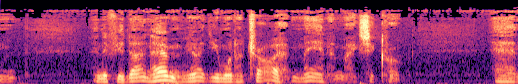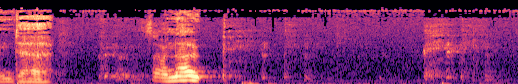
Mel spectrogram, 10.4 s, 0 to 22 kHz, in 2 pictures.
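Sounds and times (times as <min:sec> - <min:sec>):
speech: 0:00.0 - 0:04.2, 0:04.9 - 0:05.8, 0:06.7 - 0:07.5
low steady hum: 0:00.0 - 0:10.3
person coughing: 0:06.2 - 0:06.6, 0:07.4 - 0:08.4, 0:09.4 - 0:10.2.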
